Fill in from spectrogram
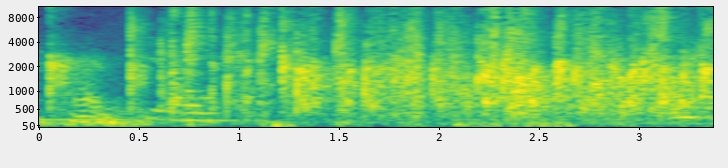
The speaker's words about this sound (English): Just about everybody where in that room clapped.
